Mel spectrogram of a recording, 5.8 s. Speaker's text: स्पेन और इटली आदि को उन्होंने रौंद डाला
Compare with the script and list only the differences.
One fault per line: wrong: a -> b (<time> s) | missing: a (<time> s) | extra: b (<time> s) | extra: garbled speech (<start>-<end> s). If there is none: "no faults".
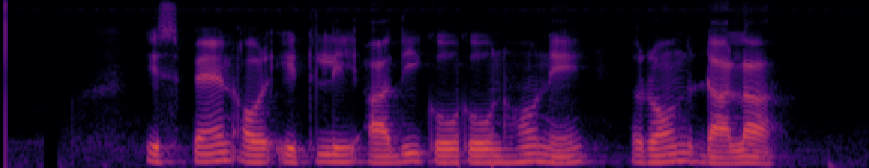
extra: को (3.1 s)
